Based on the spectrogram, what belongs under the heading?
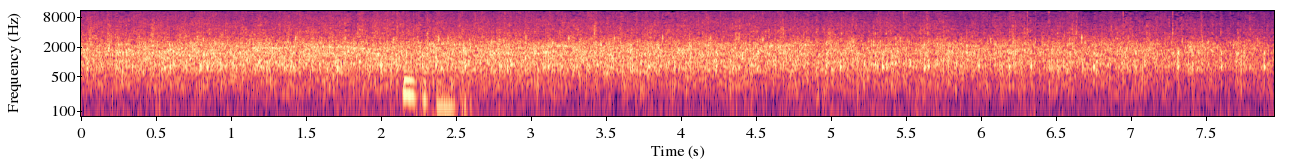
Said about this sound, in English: Applause.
